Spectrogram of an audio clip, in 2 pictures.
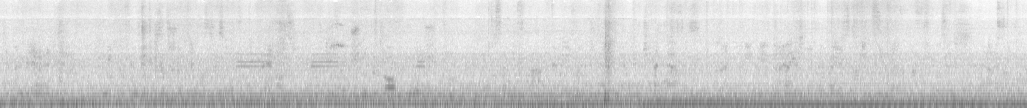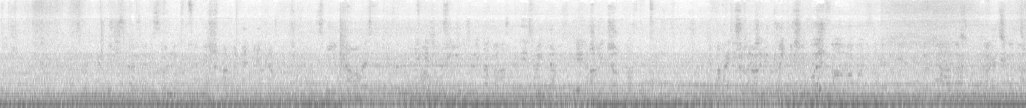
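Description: Diesel railcar under way, heard from on board: the engine and drivetrain run with a steady low drone whose tones shift in pitch, and a higher tone rises over the last ten seconds as the train gathers speed.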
